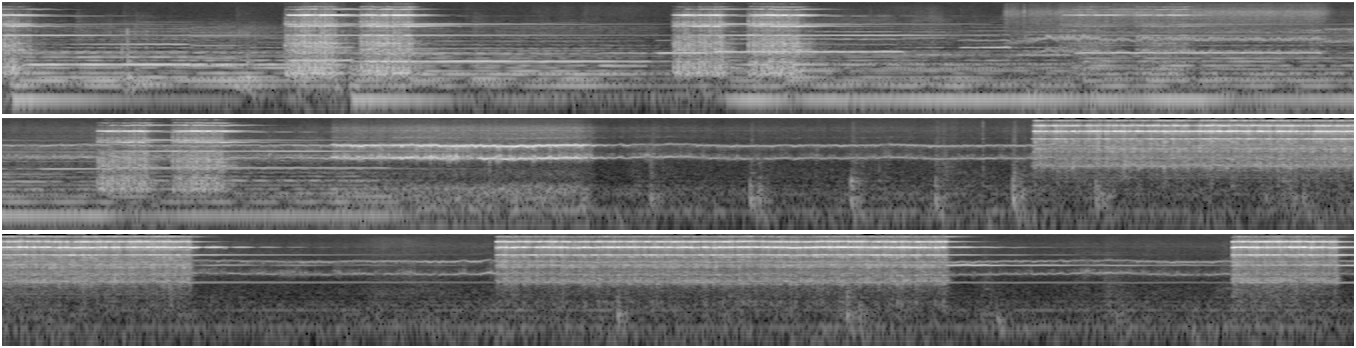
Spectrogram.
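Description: Music with sharp chord hits gives way, about thirteen seconds in, to a man whistling a tune. A telephone bell then rings twice, each ring lasting about three and a half seconds, with the whistling carrying on quietly between rings. It starts to ring a third time at the very end.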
